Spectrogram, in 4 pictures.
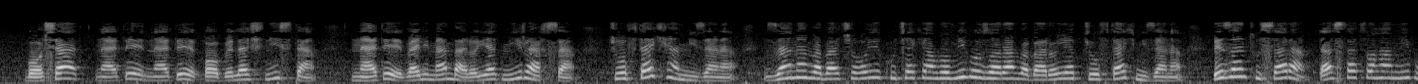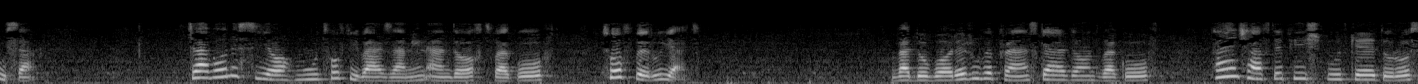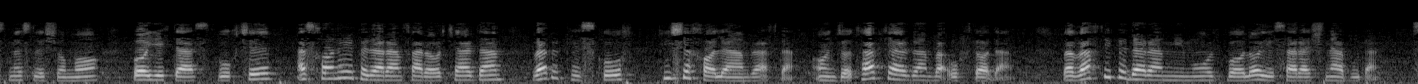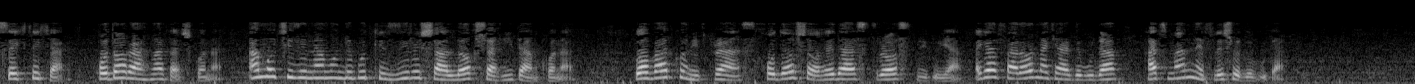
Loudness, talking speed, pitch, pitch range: -23 LUFS, 125 wpm, 235 Hz, 195-285 Hz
